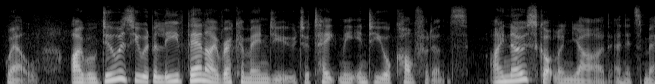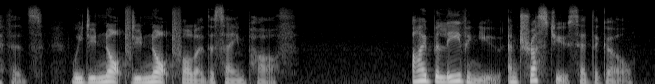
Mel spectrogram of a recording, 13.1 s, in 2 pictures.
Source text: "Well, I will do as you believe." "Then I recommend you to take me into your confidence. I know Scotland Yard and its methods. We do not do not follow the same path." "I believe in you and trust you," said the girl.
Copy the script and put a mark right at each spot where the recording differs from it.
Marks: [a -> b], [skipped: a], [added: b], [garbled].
"Well, I will do as you believe." "Then I recommend you to take me into your confidence. I know Scotland Yard and its methods. We do not do not follow the same path." "I believe in you and trust you," said the girl.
